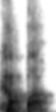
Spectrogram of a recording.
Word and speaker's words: Kapha: We call it Kapha.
